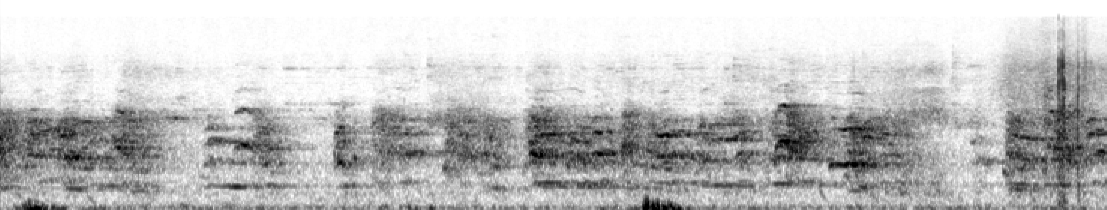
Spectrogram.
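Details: At the start of a wild boar hunt, as the boar passes, several hunting dogs bark and bay in overlapping, drawn-out bursts, one voice crowding over another.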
